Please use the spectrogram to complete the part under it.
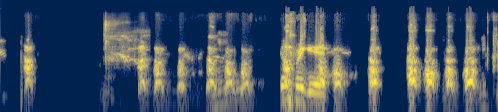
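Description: A dog barks repeatedly in the background of an online faculty training meeting, with a burst of several sharp barks near the end as people talk over it.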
